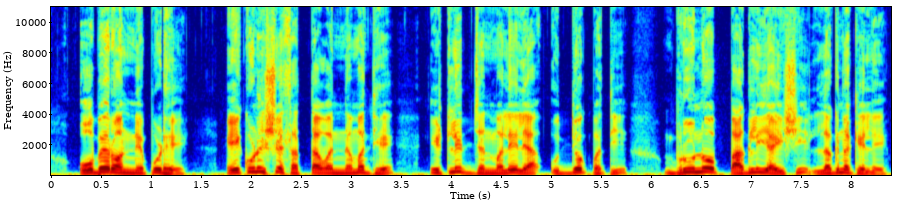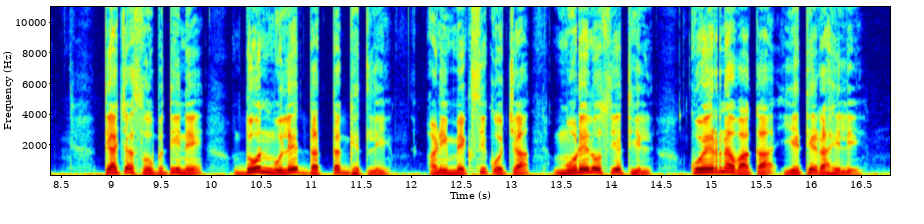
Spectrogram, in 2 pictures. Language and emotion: Marathi, neutral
